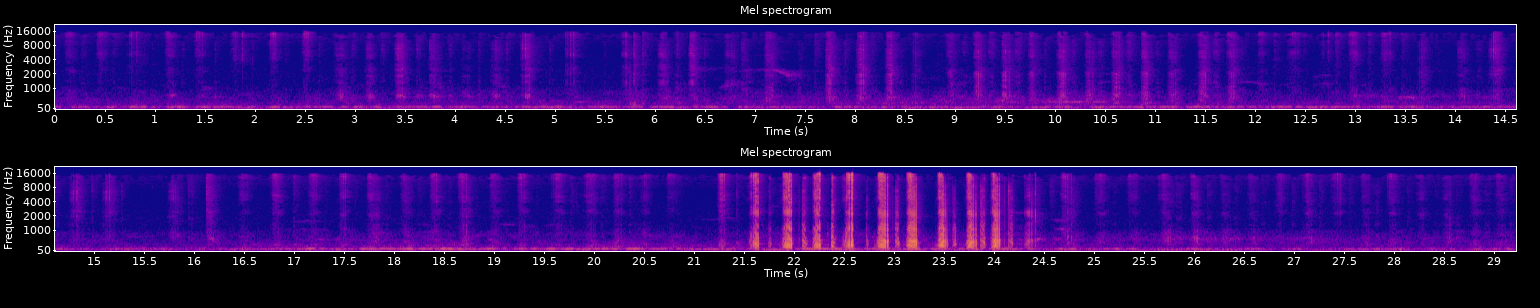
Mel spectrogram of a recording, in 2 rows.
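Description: Plastic comb scratched right at the microphone, its teeth clicking in a long run of rapid little clicks, with a much louder burst of clicks for about two seconds near 22 seconds in.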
